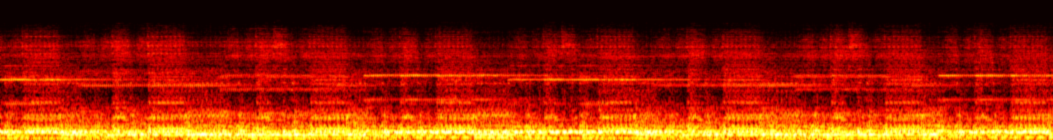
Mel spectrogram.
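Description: Loud live noise-rock played through amplifiers: droning tones held at a few fixed pitches, stepping between them every second or two, over a dense, grinding wall of noise.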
